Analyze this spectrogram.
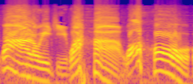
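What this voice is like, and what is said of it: Waluigi cartoon character voice. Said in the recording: “do a Waluigi impression. You know, I am nowhere near as good”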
